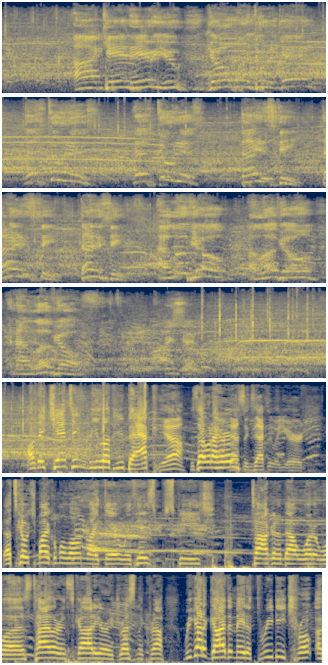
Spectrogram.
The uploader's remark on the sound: live from Civic Center park covering the rally and the post-parade pandemonium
